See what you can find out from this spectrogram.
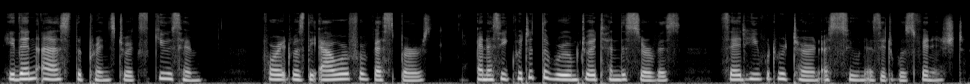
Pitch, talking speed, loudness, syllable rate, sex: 220 Hz, 215 wpm, -20 LUFS, 5.6 syllables/s, female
